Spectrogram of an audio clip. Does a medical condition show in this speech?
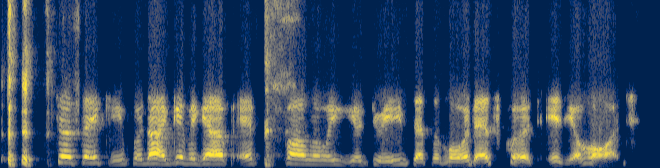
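Yes: cerebral palsy.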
